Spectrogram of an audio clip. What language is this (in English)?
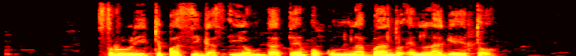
Esperanto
